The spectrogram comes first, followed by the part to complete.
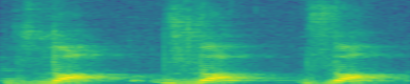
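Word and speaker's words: ظ: The. And you make your mouth a little bit round.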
